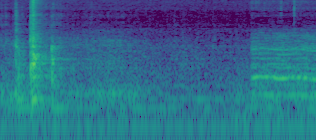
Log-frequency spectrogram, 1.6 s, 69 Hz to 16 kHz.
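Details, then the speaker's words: 1951 RCA Victor 2S7 console with an RCA 93049 three-speed record changer and a replaced crystal cartridge: after reject is pressed, a soft clack as the record drops, then a quiet whir as the tone arm settles; normal drop cycle. "so let's hit the reject and there goes the tone arm drops the"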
